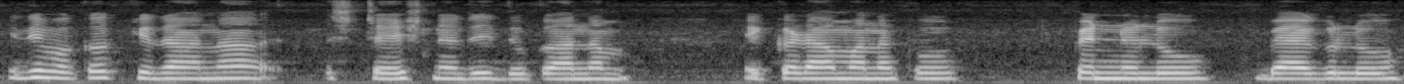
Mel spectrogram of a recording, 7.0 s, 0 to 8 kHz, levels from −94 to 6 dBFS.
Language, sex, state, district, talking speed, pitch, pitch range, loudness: Telugu, female, Andhra Pradesh, Annamaya, 95 wpm, 200 Hz, 195-210 Hz, -16 LUFS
